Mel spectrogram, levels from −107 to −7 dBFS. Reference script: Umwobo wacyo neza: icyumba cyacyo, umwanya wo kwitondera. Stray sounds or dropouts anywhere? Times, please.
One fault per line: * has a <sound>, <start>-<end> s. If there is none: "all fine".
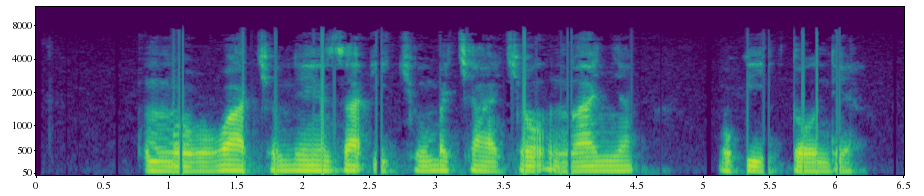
all fine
